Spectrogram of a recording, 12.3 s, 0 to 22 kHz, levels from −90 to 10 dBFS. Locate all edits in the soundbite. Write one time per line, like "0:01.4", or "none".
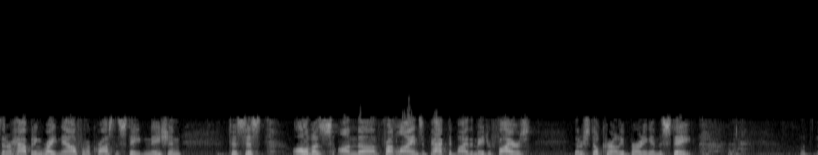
0:08.5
